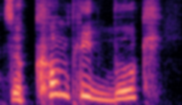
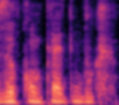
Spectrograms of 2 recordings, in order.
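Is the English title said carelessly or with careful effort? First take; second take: careful effort; carelessly. First: It is said with a deliberate attempt at English sounds. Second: It is said casually, with little English accent. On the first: The speaker calls it right. "c'est pas beaucoup mieux prononcé, mais au moins il y a un effort" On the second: The speaker calls it wrong. "comment j'ai prononcé ça?"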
